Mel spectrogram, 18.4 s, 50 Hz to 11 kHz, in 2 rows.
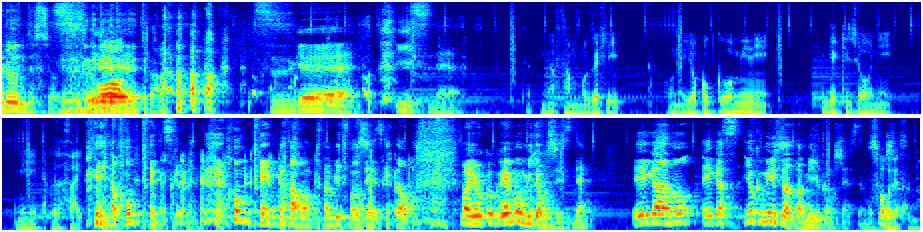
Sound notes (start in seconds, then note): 0.6 laughing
